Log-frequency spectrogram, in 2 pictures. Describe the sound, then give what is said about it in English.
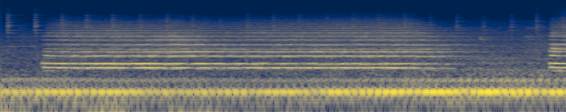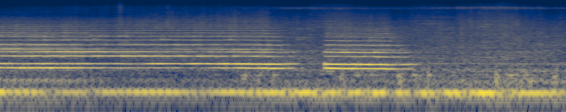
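A freight train rumbles past through the backyard of a motel, its steady low roar underneath three long, loud blasts of a multi-tone horn, the last one shorter. No voices. “Turns out a freight train runs right through the backyard.”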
